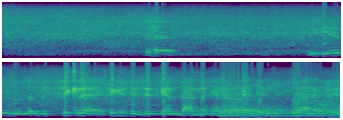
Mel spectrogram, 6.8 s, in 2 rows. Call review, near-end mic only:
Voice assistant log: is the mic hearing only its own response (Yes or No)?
No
